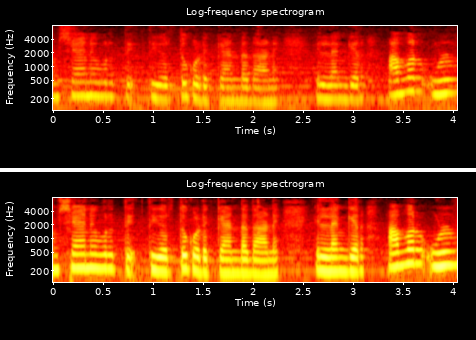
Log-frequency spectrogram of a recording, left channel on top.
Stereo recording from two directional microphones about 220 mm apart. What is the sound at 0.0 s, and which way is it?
A woman's voice, 50° right (ahead or behind).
